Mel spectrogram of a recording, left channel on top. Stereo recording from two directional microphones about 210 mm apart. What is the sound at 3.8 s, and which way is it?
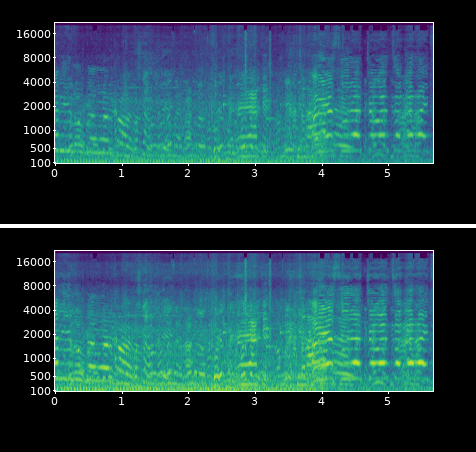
Vehicle, centre (ahead or behind).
